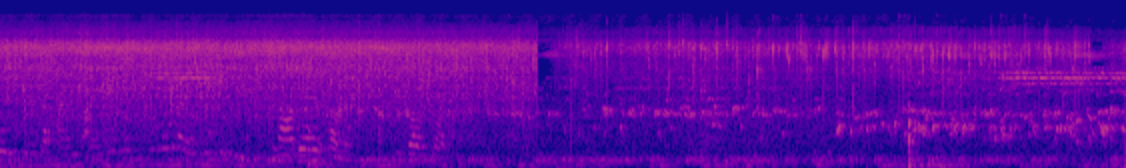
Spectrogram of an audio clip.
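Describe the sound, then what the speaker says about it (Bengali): Pieces of pointed gourd frying in oil in a home kitchen, a steady soft sizzle and crackle running throughout at low level, with faint background sounds. "তারপরে পটলটাকেও আমি লাল লাল করে একইভাবে ভেজে নেব।"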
